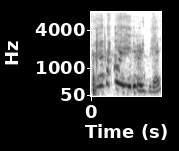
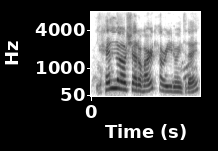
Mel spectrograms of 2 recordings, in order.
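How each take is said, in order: First: Very high-pitched mock-polite hello; squeaky-high second try at a welcome; redone greeting. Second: Loud high hello easing down; high-pitched welcome to a newcomer; high greeting. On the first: Shown as a demonstration. Let's try that again. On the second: Real, not acted. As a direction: sing out a high, cheery greeting. Greets a newcomer, then retries it.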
